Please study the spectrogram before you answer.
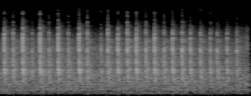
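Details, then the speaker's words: Rattle with a bike loaded in a KUAT Piston Pro X rack: the adjustable wheel lock mechanism shifts laterally inside its hoop, quick bright metal-on-metal clicks; fix is removing two small rear retaining tabs. "however when you do get a bike in there there is a noticeable rattle"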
